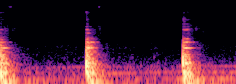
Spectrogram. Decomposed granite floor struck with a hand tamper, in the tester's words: really got kind of a dull thud and then a real dull thud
